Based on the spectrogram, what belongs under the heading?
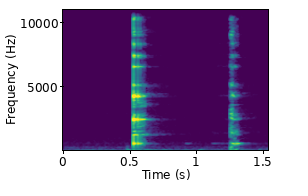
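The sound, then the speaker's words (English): Two bright clinks of glasses banged together, the first at about half a second and a second, slightly softer one around 1.3 seconds, each ringing briefly with high metallic overtones over near silence. “If you just keep banging glass together, it'll make noise.”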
